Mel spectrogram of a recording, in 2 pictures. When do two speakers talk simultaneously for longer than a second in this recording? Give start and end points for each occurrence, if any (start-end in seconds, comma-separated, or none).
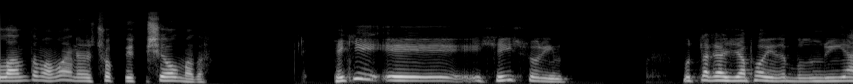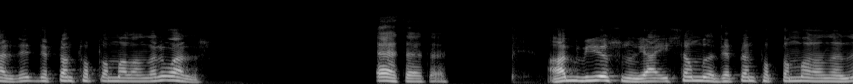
none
